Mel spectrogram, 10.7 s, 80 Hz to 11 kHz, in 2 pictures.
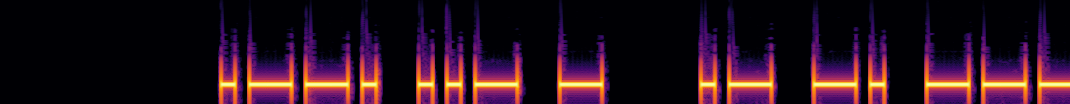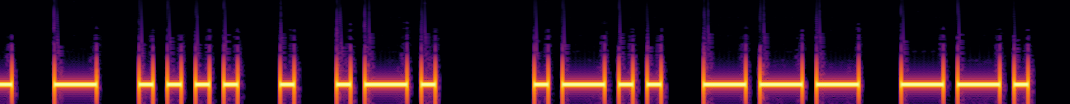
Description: Morse code, heard as a keyed tone, about 17 wpm, 700 Hz. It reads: PUT ANOTHER LOG
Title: Sentences from Top 1400 Words 17wpm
